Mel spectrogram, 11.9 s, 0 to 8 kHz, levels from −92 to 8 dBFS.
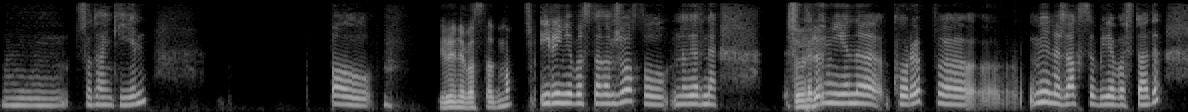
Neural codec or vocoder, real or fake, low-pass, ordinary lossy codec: codec, 16 kHz, 1.1 kbps, Voila-Tokenizer; fake; 7.2 kHz; none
